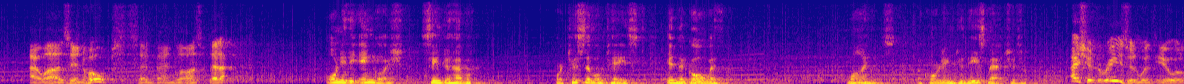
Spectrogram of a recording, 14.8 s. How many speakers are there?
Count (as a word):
two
